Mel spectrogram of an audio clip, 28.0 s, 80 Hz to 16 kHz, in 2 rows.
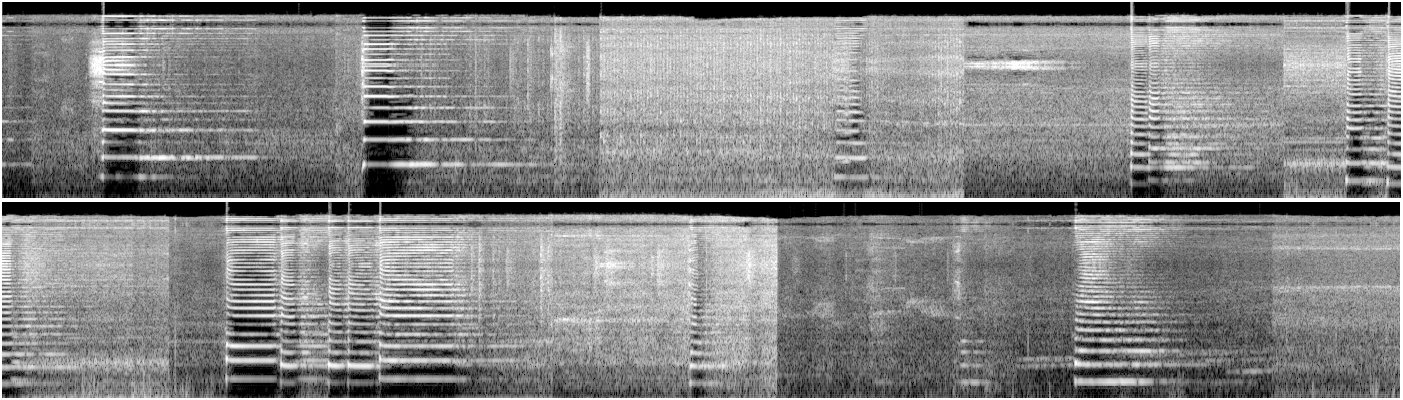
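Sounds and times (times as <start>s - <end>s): locomotive two-tone air horns: 0.0s - 2.6s, 3.6s - 5.4s, 8.2s - 9.0s, 11.3s - 14.9s, 16.2s - 19.2s, 20.8s - 21.4s, 24.7s - 26.0s
train passing with low rumble: 0.0s - 27.9s.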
